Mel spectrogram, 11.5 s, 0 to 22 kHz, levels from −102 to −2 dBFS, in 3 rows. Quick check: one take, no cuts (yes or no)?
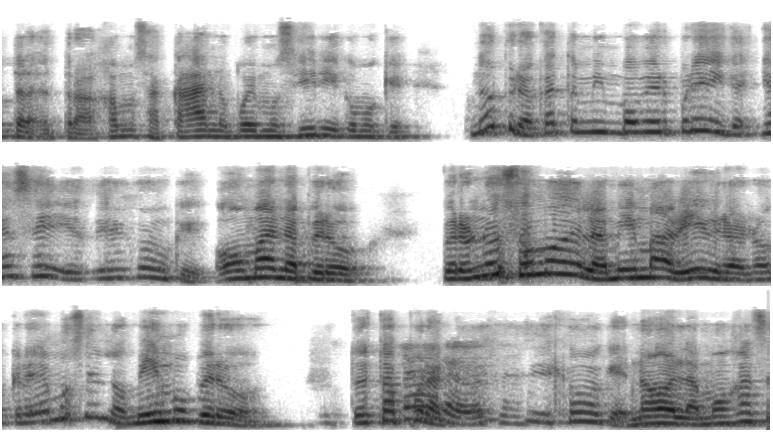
yes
